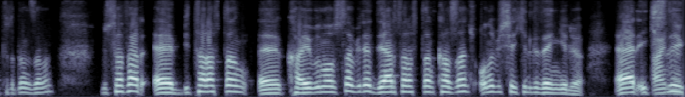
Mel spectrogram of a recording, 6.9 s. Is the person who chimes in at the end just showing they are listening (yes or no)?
yes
